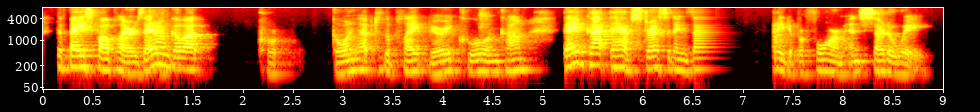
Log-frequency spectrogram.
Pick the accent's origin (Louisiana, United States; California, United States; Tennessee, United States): Tennessee, United States; Memphis; moved away; I was born and raised in Memphis, Tennessee.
